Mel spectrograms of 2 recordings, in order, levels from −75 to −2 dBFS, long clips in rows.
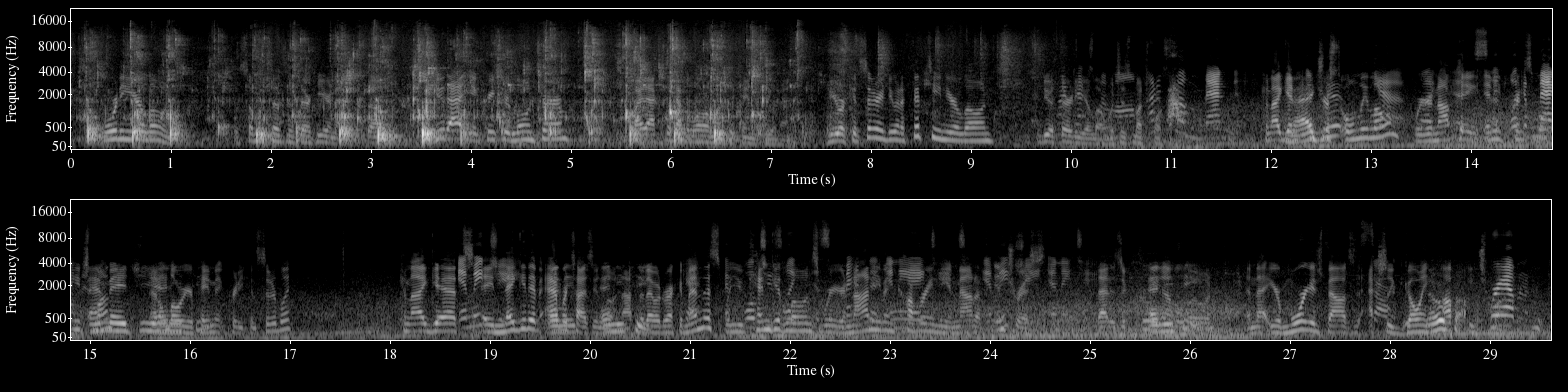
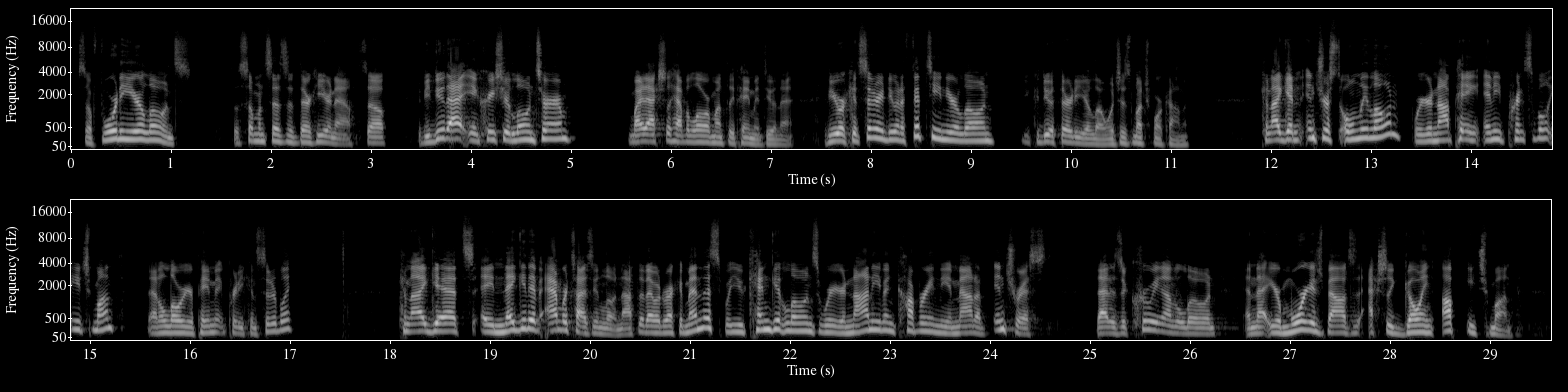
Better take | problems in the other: second | animal sounds; very loud; throughout; 4 dB above the speech

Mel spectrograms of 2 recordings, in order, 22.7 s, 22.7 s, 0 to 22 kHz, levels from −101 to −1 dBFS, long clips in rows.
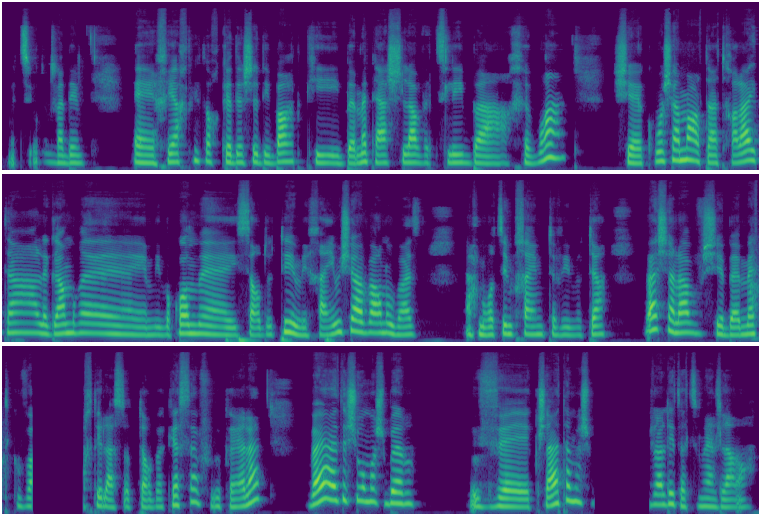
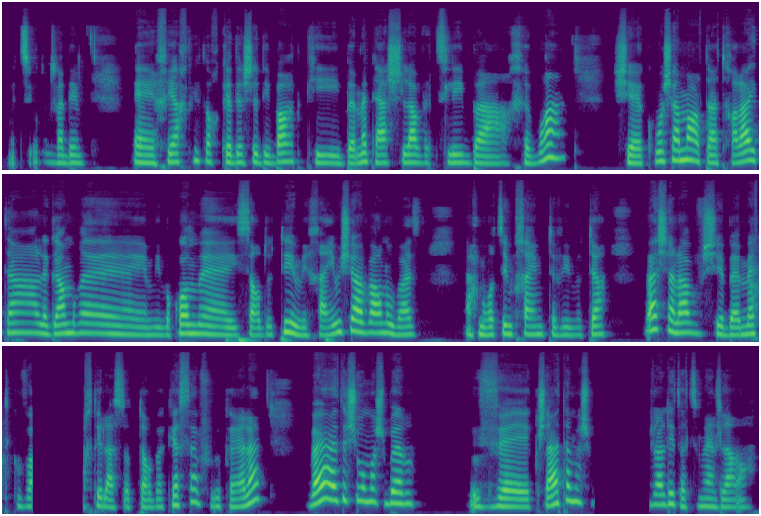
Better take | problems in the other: neither | audio cutting out; at 15 s for 0.5 s and at 21 s for 0.5 s; the same in both

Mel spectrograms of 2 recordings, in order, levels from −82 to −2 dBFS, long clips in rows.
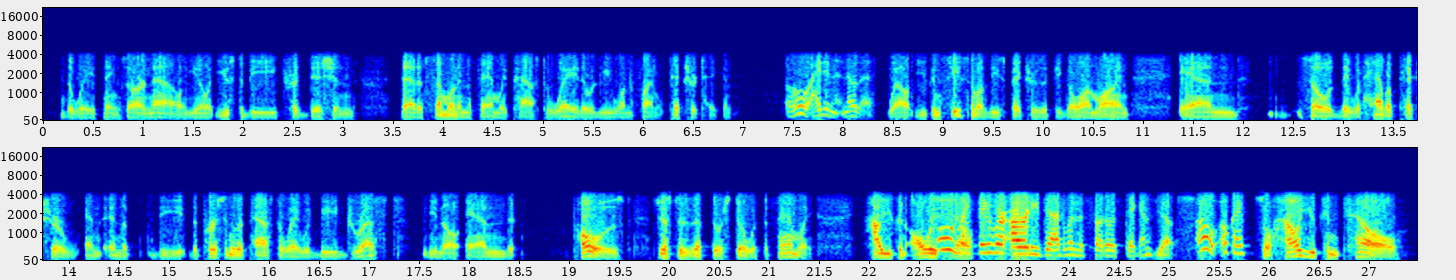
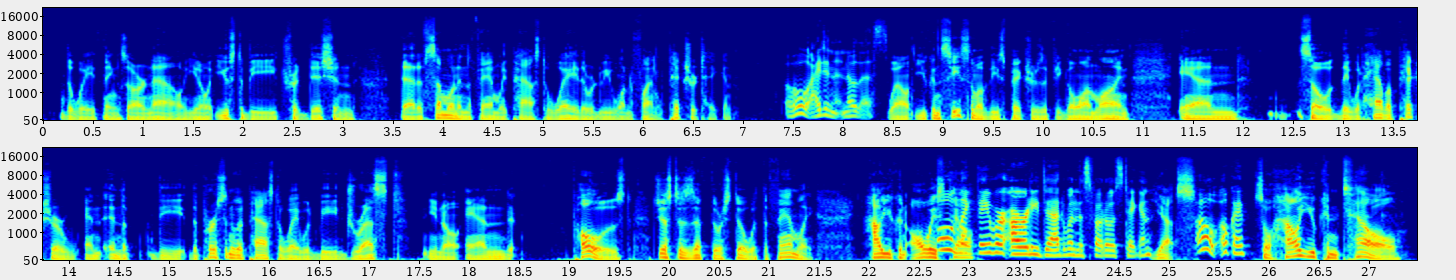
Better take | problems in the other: second | phone-call audio; poor line; nothing above 4 kHz

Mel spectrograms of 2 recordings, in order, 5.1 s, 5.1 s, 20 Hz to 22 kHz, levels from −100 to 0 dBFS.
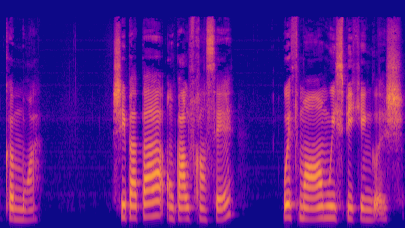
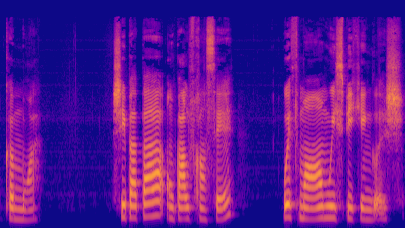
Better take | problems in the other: neither | thin; very; fading below 400 Hz; the same in both

